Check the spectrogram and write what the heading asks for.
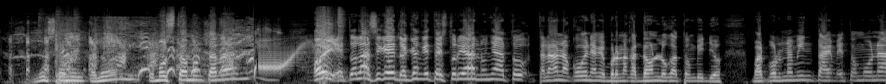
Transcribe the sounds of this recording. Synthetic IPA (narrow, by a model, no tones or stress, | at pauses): kkʊmust̪amʊnt̪ɐnonkʊmust̪amʊnt̪ananʔojɛt̪olas̬iɡajd̪aɡaŋkɪt̪aist̪oɾjahanʊɲat̪ot̪ananakoanakɛbaɾnɐkad̪anloɡat̪oŋbid̪jo | bat̪̚pɔɾnamint̪ajmɛt̪omuna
